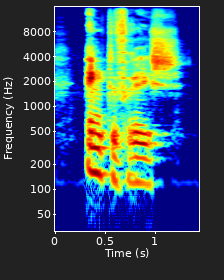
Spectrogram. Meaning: claustrophobia
- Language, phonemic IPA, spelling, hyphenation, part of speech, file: Dutch, /ˈɛŋ.təˌvreːs/, engtevrees, eng‧te‧vrees, noun, Nl-engtevrees.ogg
